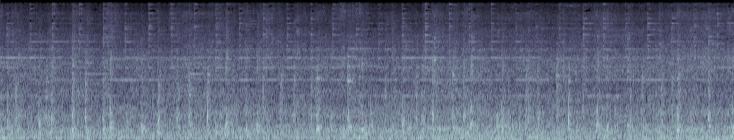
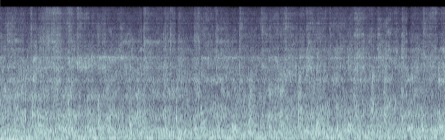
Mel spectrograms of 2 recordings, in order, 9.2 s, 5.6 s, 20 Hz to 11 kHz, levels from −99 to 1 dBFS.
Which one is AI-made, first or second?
second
